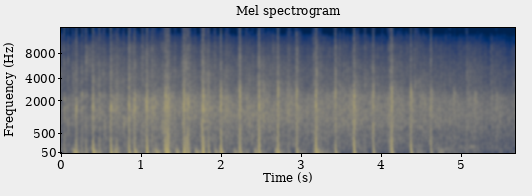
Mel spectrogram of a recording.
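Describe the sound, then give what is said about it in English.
An audience at a college event about a new building project applauds steadily. Many hands clap together in a dense, sustained patter with sharper individual claps standing out, lasting several seconds with no voices heard. “We're not going to have applause for everyone.”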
